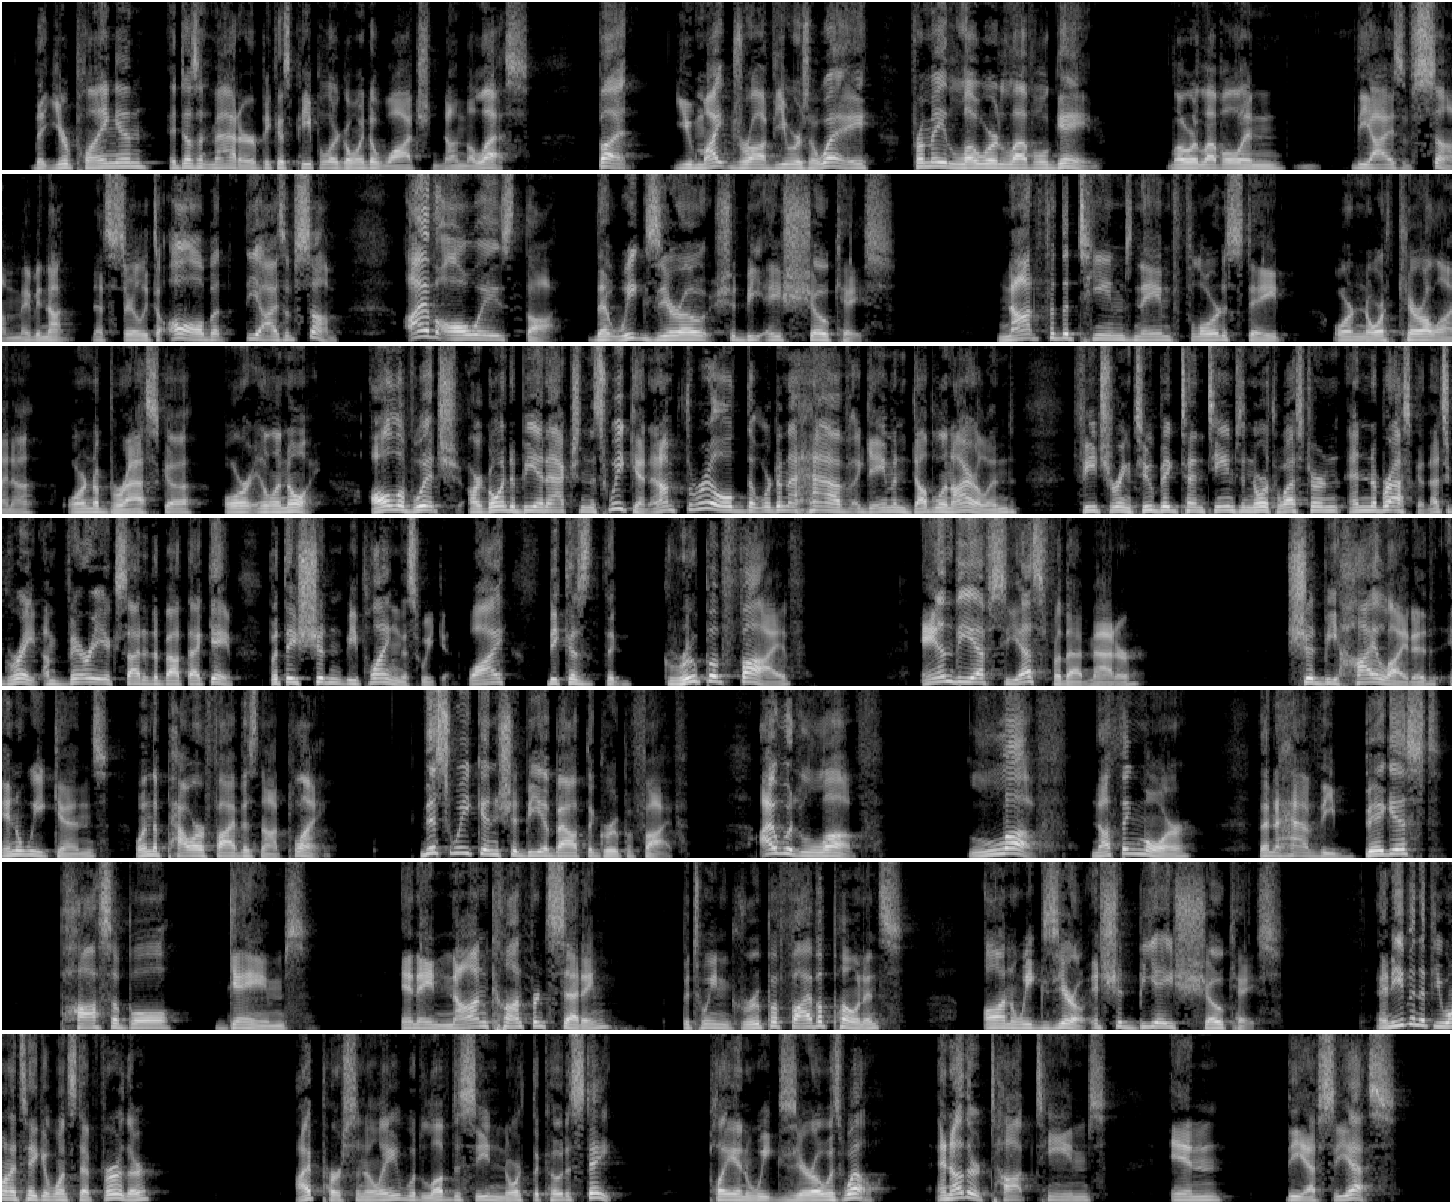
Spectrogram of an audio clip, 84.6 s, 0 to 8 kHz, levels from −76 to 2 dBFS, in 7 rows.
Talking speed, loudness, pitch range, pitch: 150 wpm, -17 LUFS, 135-185 Hz, 155 Hz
